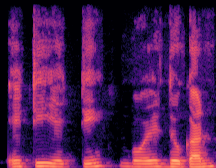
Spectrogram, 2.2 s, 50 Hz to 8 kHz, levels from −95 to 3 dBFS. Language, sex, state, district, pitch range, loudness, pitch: Bengali, male, West Bengal, Dakshin Dinajpur, 140-150 Hz, -22 LUFS, 140 Hz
